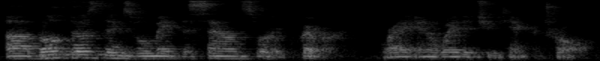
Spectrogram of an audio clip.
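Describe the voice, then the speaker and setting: A man's voice: medium pitch, brisk. A man giving a casual instructional explanation as a music teacher, conversational and often checking in with the listener. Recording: roomy, distant mic, faint noise.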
